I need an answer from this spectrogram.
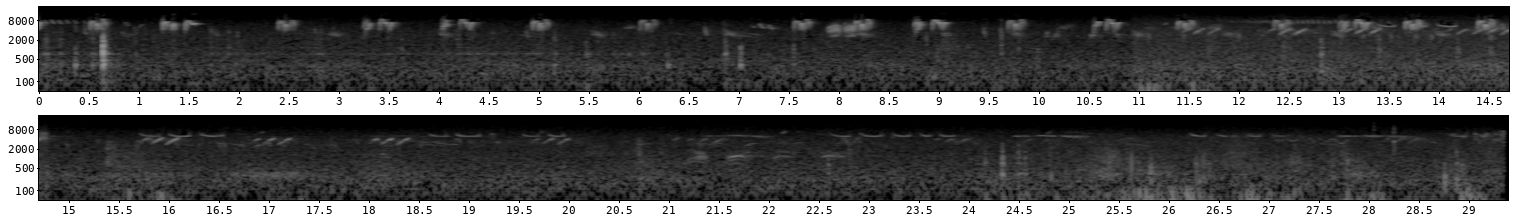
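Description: Faint small-bird chirping against near silence: a quick series of short high chirps for about the first half, then thinner, softer chirps to the end.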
